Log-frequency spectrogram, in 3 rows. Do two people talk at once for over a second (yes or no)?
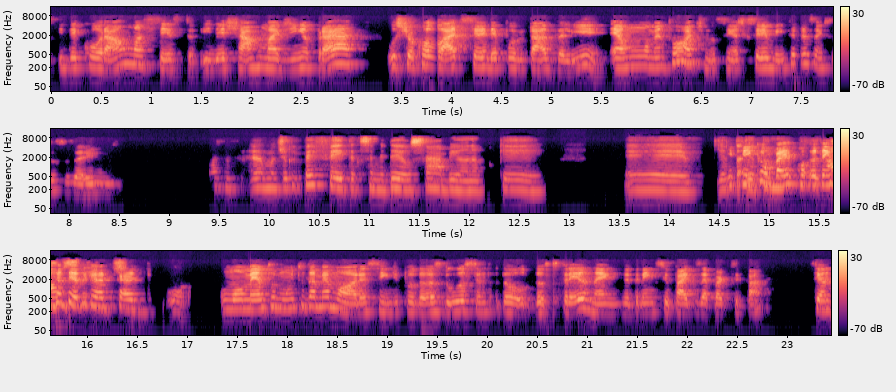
yes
